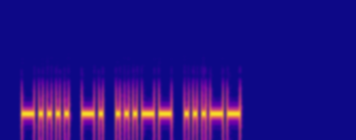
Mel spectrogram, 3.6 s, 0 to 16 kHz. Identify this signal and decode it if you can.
Morse code, heard as a keyed tone, about 28 wpm, 700 Hz. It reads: 6N33
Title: Common Cut Numbers - 4-Digit 28wpm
